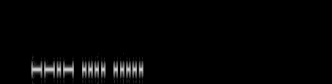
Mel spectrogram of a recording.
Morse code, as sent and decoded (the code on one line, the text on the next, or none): --.- .... .....
QH5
